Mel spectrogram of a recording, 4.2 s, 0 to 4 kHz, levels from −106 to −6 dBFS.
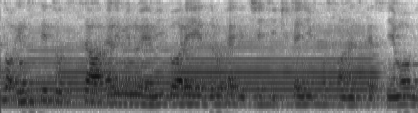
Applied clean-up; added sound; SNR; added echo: none; Brass instrument; 3 dB; reverberation time 0.6 s.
